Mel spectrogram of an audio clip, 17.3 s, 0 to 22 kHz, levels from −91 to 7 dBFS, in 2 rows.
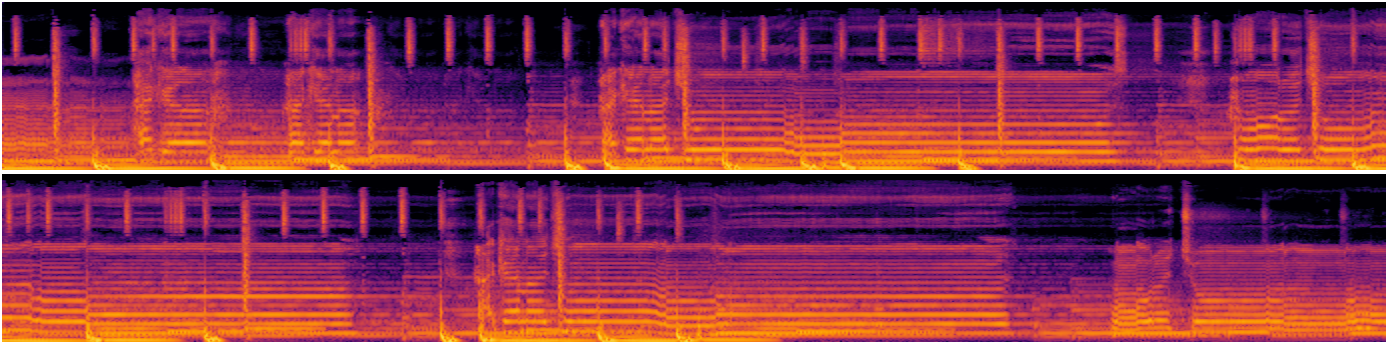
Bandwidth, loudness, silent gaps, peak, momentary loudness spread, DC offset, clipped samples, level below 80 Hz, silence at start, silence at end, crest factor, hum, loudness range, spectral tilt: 16 kHz; -14 LUFS; none; -2 dBFS; 8 LU; under 0.1%; under 0.1%; -16 dBFS; 0 s; 0 s; 12 dB; none; 3 LU; -5.5 dB/octave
